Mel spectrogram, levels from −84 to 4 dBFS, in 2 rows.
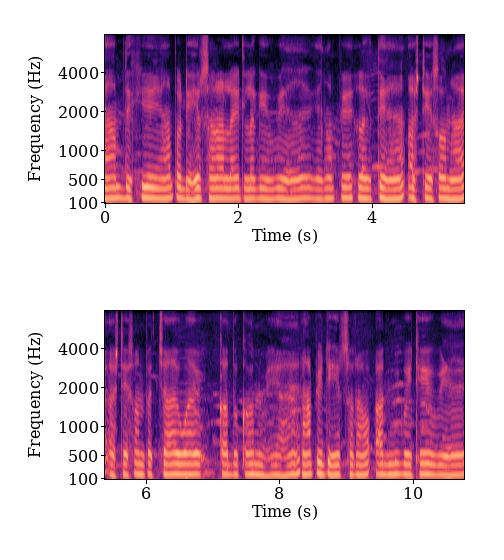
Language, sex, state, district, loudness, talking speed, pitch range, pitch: Hindi, male, Bihar, Araria, -14 LUFS, 185 wpm, 170-180 Hz, 175 Hz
